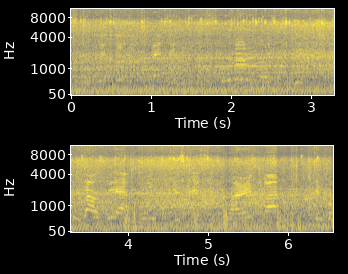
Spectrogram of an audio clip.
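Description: Steady low rumble of a vehicle's engine and road noise, heard from inside the passenger cabin, with people's voices over it.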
